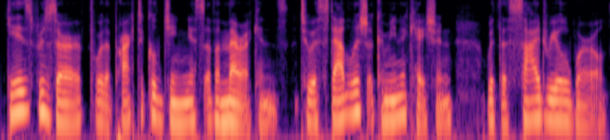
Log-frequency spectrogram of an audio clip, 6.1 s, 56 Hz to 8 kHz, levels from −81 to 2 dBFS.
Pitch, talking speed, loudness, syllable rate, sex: 115 Hz, 165 wpm, -20 LUFS, 5.9 syllables/s, male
